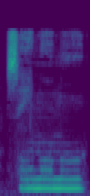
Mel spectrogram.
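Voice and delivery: plain reading voice

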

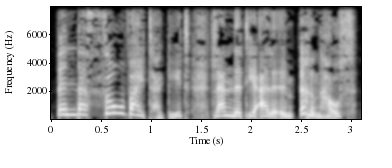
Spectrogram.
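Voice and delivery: high start, quickening to a scolding end; angry warning. A narrator's reading. Aunt scolding the children, angry. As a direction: threaten in exasperation.

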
